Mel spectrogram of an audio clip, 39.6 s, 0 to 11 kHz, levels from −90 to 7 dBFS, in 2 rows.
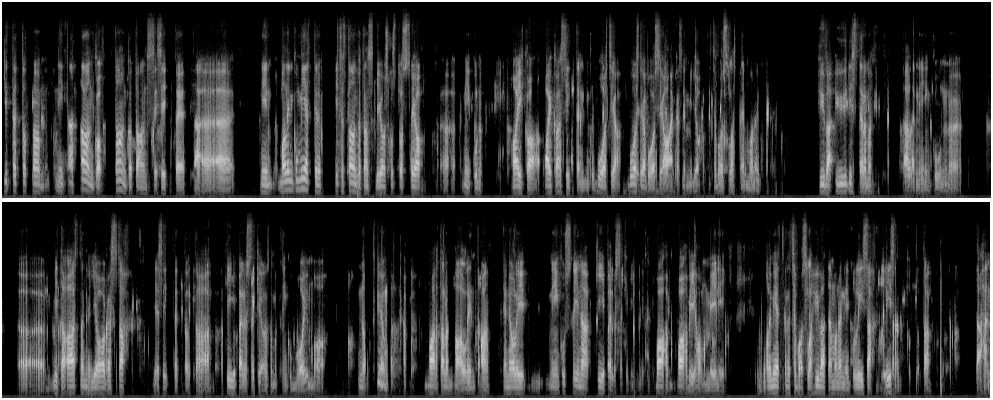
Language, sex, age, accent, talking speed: Finnish, male, 30-49, native, 115 wpm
